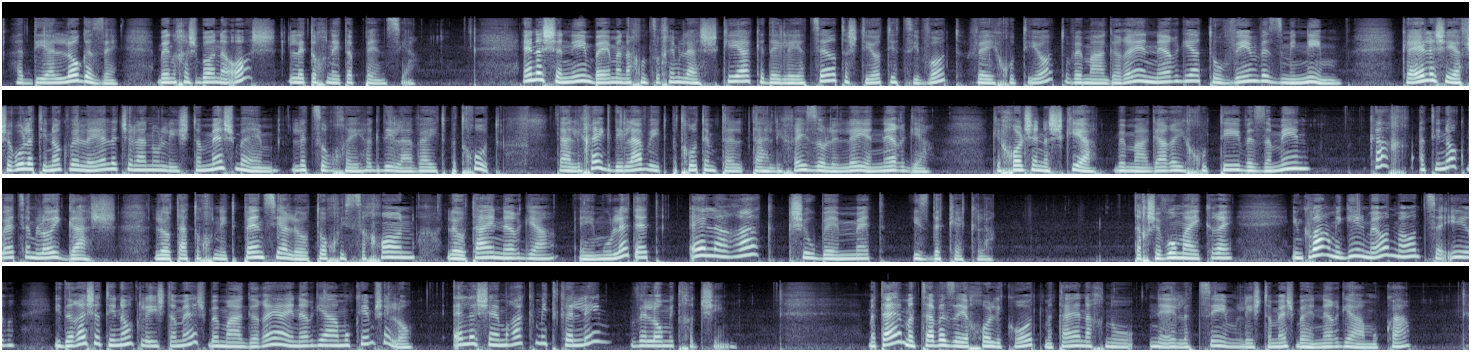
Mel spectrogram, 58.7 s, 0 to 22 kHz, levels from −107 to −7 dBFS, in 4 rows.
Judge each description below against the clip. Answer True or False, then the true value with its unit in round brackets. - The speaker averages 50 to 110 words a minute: True (100 wpm)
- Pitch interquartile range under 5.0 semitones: False (5.5 semitones)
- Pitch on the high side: True (200 Hz)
